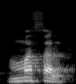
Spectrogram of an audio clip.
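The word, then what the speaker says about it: muscle: यहां पे एस आपको एक साथ मिला है। तो यहां यहां इसको हम रीड करेंगे मसल। नेक्स्ट है कनफाइन।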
